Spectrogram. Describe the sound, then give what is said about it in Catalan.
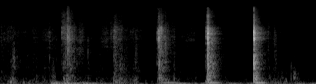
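A sheet of paper with notes about Disney films is handled, giving several short, crisp rustling crackles at uneven intervals, the last few sharper and louder, with no one speaking. “si vols jo, jo t'ensenyaré, he fet aquí un paper, val? m'he agafat i m'ho he ordenat tot.”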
